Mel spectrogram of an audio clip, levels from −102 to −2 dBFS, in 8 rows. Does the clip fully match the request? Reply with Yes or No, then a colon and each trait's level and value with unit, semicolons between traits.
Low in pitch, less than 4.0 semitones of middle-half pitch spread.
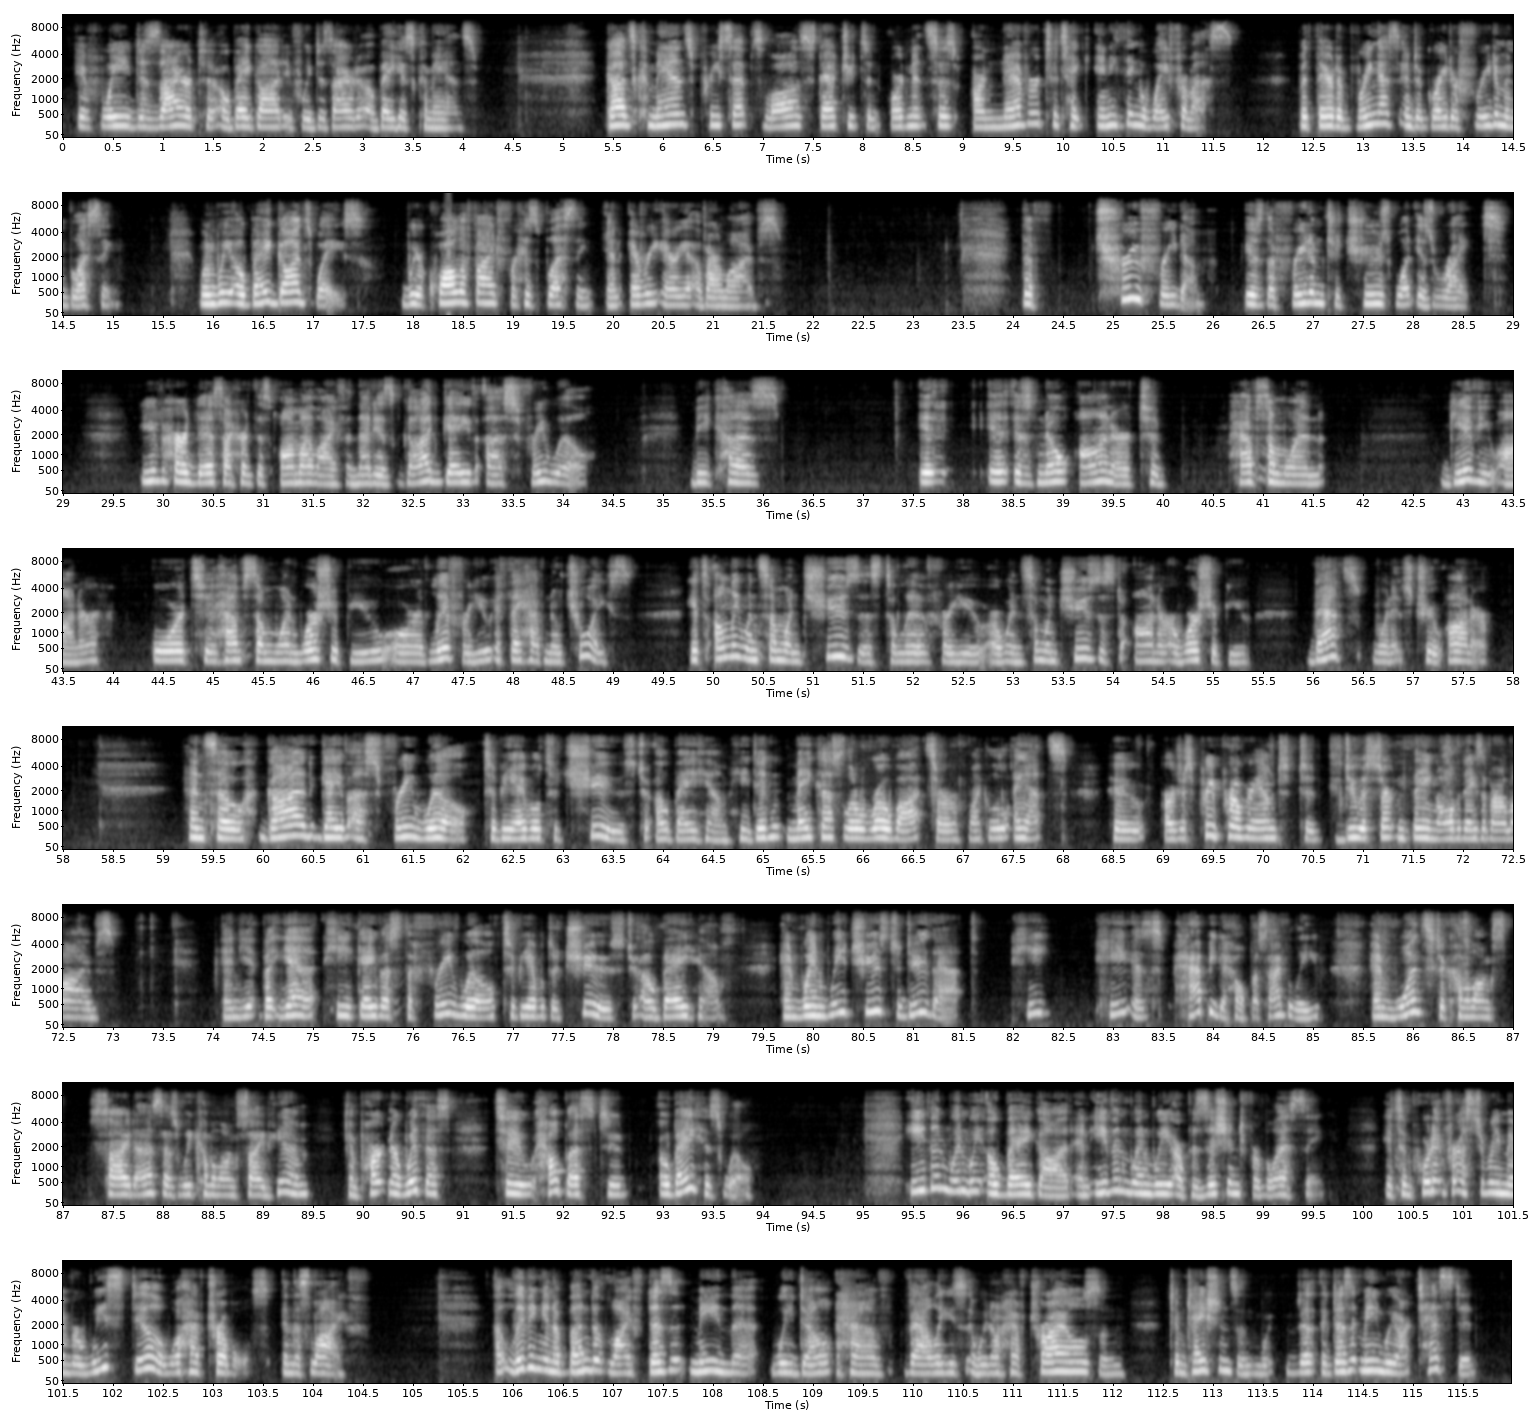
No: high, 215 Hz; average, 2.9 semitones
